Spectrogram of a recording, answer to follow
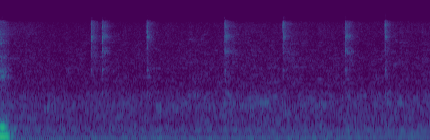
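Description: Faint computer mouse clicks, single clicks about every half second, as anchor points are placed with Photoshop's pen tool, over a steady low electrical hum.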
